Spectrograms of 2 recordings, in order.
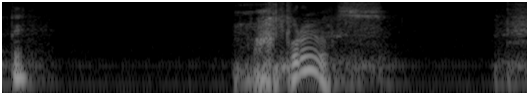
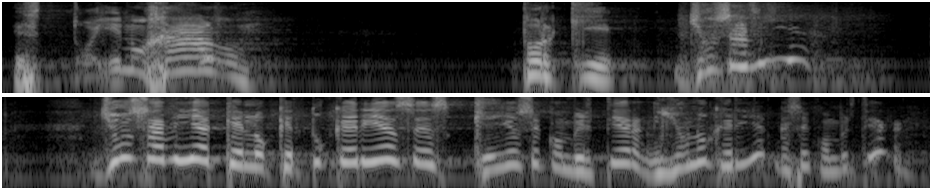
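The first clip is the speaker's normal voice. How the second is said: higher, complaining and aggrieved; sulky Jonah; 6 semitones higher than usual. Acted. Jonah complains to God that Nineveh was spared, higher and whiny. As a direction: whine it like a resentful prophet. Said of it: "Y le dice Jonás".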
